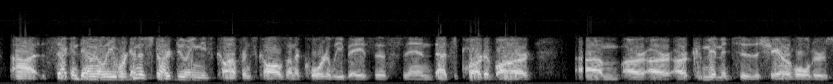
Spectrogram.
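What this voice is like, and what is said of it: Hoarse, strained voice. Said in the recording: “I'm losing my voice, so I'm going to struggle through this a little bit. So sorry for the extra noise on my end.”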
